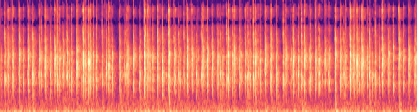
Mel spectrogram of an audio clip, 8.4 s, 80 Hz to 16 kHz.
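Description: Continuous fingertip typing on a Monsgeek M1 mechanical keyboard with a black aluminum case, plastic keycaps and NK Cream switches. The keystrokes come as a rapid, steady stream of short, bright clacks that stop almost instantly, over a soft low thump.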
